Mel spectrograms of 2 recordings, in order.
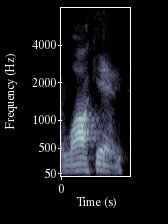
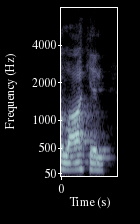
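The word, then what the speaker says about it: Lakhin: I didn't you don't you don't read it that way but it's pronounced like lockin uh at least according to the TV announcers so Victor lockin I thought he's been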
